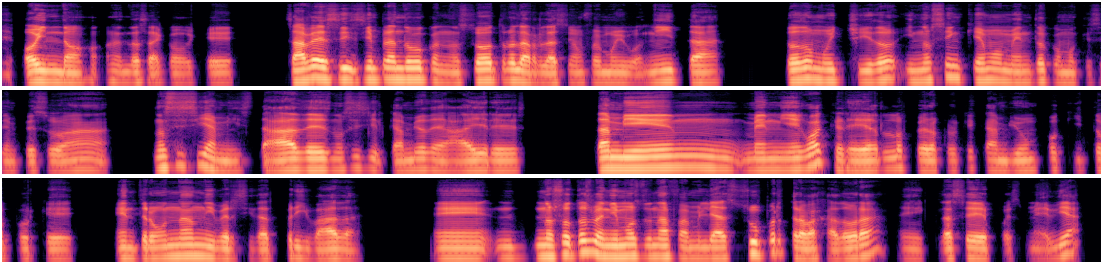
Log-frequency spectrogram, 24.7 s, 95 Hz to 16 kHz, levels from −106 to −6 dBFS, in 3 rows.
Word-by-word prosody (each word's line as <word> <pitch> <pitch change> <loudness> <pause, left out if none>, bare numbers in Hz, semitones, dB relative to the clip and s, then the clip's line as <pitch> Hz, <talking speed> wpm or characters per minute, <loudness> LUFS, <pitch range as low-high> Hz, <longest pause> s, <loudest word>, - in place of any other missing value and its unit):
hoy 120 +1 +7
no", 110 -2 -1
o 110 -2 -7
sea, 105 -1 -6
como 105 -1 -10
que, 110 0 -6 0.4
¿sabes? 145 +3 +8
Si 145 -1 +3
siempre 145 +2 +1
anduvo 145 0 +4
con 125 -4 -6
nosotros, 130 +4 +2
la 115 - +5
relación 110 +1 -3
fue 110 - -8
muy 110 0 -4
bonita, 115 +2 -3 0.5
todo 135 +3 +4
muy 130 -2 -1
chido, 130 +4 -1
y 125 - -8
no 130 +2 -2
sé 135 +6 -7
en 160 - -2
qué 130 -3 -2
momento 125 -2 -3
como 110 -2 -8
que 105 - -27
se 105 0 -14
empezó 105 +1 -7
a 115 -2 -6 0.3
no 140 - 0
sé 160 +3 -7
si 155 +1 -6
amistades, 115 +2 +2
no 120 0 -10
sé 135 +2 -14
si 125 - -13
el 110 - -12
cambio 110 +3 -5
de 110 -2 -5
aires, 110 +1 -3 0.5
también 135 -1 +5
me 120 0 -1
niego 125 +5 0
a 195 - -1
creerlo, 110 +4 -1
pero 110 -1 -2
creo 110 -1 -15
que 130 +2 -20
cambió 110 -2 -6
un 115 0 -7
poquito 120 -1 -14
porque 105 -2 -8 0.3
entró 115 0 -1
a - - -2
una 135 +2 +1
universidad 110 -5 -2
privada. 105 -4 -2 0.5
Eh, 115 -1 +1
n 120 -1 -8
nosotros 145 +6 +3
venimos 135 -2 +4
de 130 - -6
una 130 0 +2
familia 115 -1 0
supertrabajadora, 120 - +1
eh, 105 -2 -13
clase, 110 +1 0
pues, - - -18
media, 115 +10 -5
115 Hz, 170 wpm, -24 LUFS, 110-130 Hz, 0.5 s, sabes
